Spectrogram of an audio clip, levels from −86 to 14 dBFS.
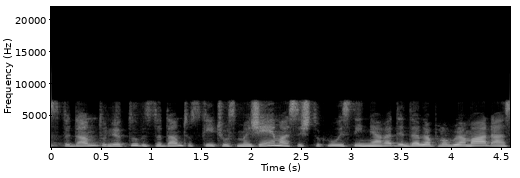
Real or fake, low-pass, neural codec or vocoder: fake; 7.2 kHz; codec, 16 kHz, 0.5 kbps, X-Codec, HuBERT features, trained on LibriSpeech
